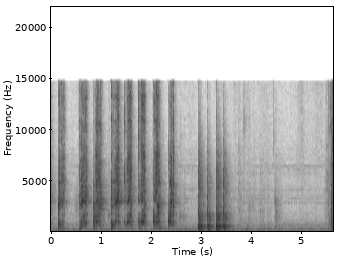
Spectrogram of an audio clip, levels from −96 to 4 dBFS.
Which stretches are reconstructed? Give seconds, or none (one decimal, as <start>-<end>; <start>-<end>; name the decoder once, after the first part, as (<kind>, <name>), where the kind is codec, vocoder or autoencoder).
none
